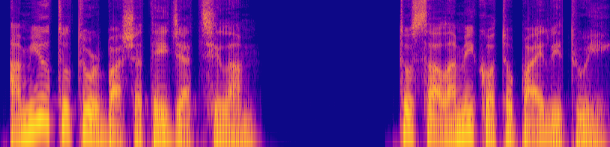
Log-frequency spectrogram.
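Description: A man voicing a friendly, money-minded young boy in a children's cartoon, speaking in an animated way. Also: medium pitch, fairly quick, no room sound, studio quality. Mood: chummy.

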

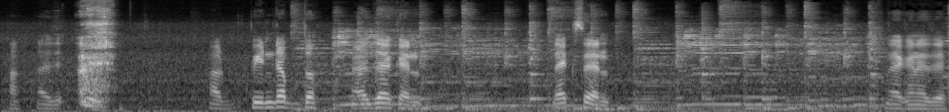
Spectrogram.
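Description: A man's voice: medium pitch, a little slow, over loud music, poor audio. A man with a Bangladeshi Bengali accent giving an informal, repetitive off-the-cuff sales demonstration, pointing things out as he goes. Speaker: seller demonstrating used car audio-video equipment.

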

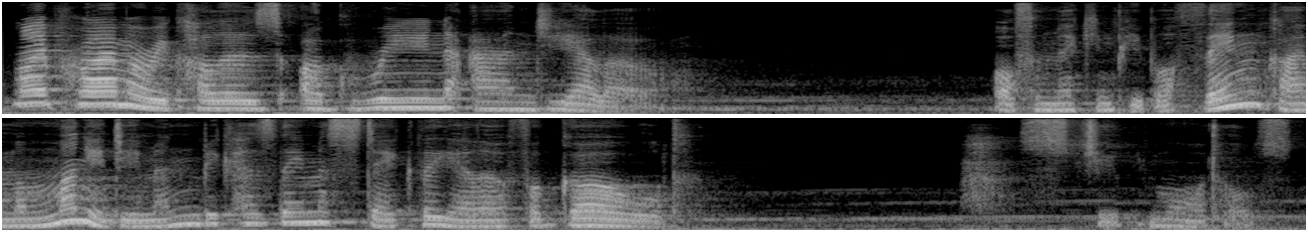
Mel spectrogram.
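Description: A woman's voice: medium pitch, expressive, slow, over loud music. A woman playing an angry, haughty, sassy luck demon in a roleplay audio drama, scornful, theatrical and exasperated.

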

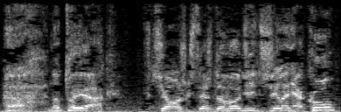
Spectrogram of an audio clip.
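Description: A man playing a resolute superhero team leader in an animated dub, urgent, earnest and commanding. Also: high-pitched, moderate pace, gravelly. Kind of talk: dubbed animated superhero series acting. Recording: very loud action music behind.

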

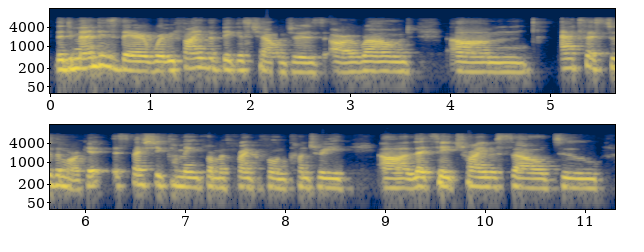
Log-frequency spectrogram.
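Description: A woman in her thirties from Senegal explaining as a panelist on a video call, halting and pausing often. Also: low-pitched, steady tone, a bit bright. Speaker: panelist, tech entrepreneur. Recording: echoey, dull video call audio.

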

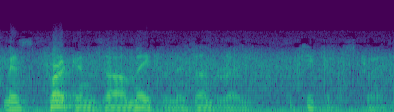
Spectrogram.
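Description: An actor playing a strained, stern middle-aged orphanage superintendent, curt and formal, on a muffled old radio recording with hiss. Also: male voice, fairly low pitch, fast talker, lightly acted. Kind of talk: 1940s radio acting.

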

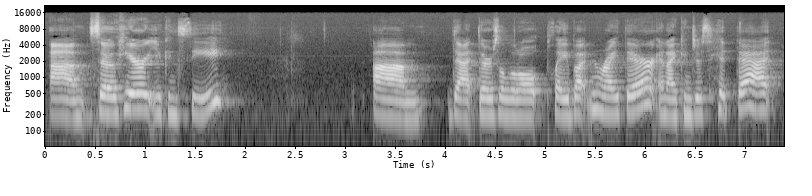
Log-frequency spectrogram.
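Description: A woman's voice: mid-range voice, a little slow, sharp tone. A woman in her thirties chatting casually to a webcam in her home kitchen, walking through a product with plenty of fillers and restarts. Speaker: company representative. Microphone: webcam at close range.

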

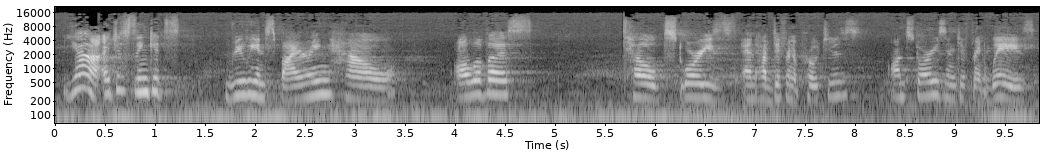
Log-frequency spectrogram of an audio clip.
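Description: A woman's voice: on the high side, unhurried. A young woman speaking casually as a comic artist on a convention panel. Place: convention panel stage before an audience. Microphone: table microphone on stand. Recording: reverberant hall, faint noise.

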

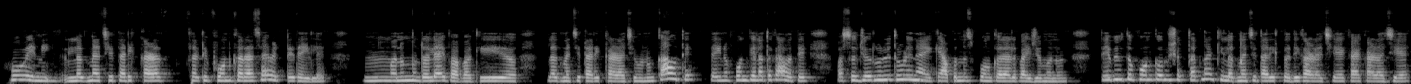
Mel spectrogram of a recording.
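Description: A man's voice: on the high side, quick pace. A man playing a mild, deferential village family man in a cartoon, hesitant and repetitive, with a Varhadi Marathi accent. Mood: mildly protesting. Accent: Varhadi (Vidarbha) Marathi. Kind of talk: amateur Marathi cartoon family comedy acting.

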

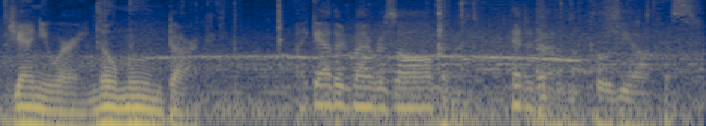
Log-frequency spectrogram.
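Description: Horror radio play narrator: reflective man recalling the past, very low voice, music underneath. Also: wildly swooping pitch, a little fast, vocal fry, heavily acted. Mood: ominous, tense. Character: reflective male storyteller, repairman recalling eerie past. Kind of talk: scripted first-person horror drama narration.

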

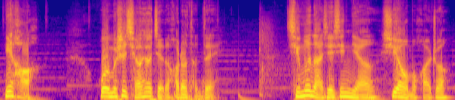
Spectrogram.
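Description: A man's voice: medium pitch, lively intonation, fast, faint music behind, close to an everyday voice. An actor playing a confident, suave young male makeup artist in an audiobook drama. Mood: smooth, assured.

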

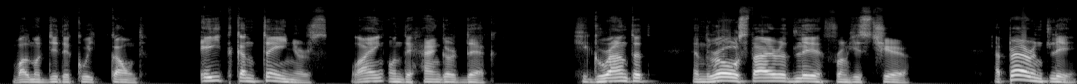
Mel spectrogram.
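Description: A man's voice: mid-range voice, no echo, studio quality. A man narrating a scripted science fiction story in audiobook style. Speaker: author narrating his own story.

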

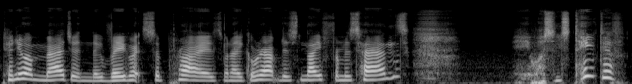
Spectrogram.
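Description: A man voicing a deranged serial killer who confesses with morbid relish in a theatrical, brooding monologue full of dramatic pauses, in the style of a video game villain. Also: high voice, lively intonation, no echo. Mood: manic, agitated. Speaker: amateur voice impressionist.

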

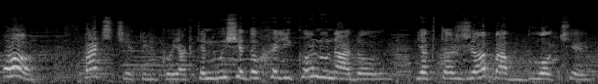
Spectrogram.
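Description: High-voiced, needling village wife. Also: female voice, a little slow, music in the background, poor audio. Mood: amused. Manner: needling, gossipy. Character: sharp-tongued, gossipy middle-aged village wife. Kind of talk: radio drama dialogue.

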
